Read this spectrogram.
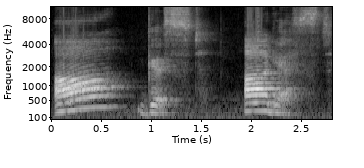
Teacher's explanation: Here we need to reduce the vowel to awah. So we're pronouncing basically just the consonants. It kind of sounds like the vowel disappears.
